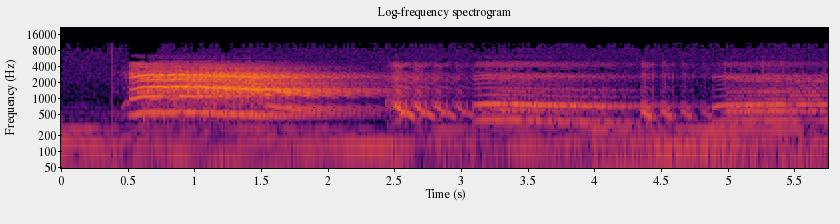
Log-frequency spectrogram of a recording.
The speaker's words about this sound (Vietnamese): Ở bên tai, chợt truyền đến tiếng khóc của trẻ con.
